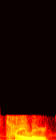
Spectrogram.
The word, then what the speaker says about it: Tyler: My name is Tyler, T-Y-L-E-R.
